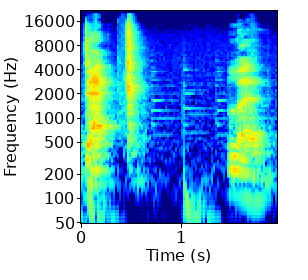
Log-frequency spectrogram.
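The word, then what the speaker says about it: Deklan: c no it was d e k l a n so deck learn so this misspell this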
